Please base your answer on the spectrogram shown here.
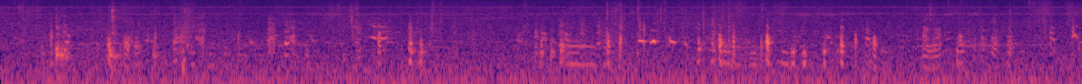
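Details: Flock of hens clucking softly: scattered short clucks and low murmurs spread across the stretch, with a slightly busier cluster in the middle, over constant background hiss.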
